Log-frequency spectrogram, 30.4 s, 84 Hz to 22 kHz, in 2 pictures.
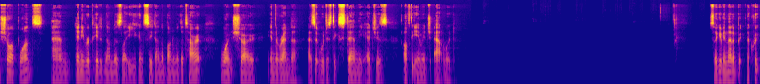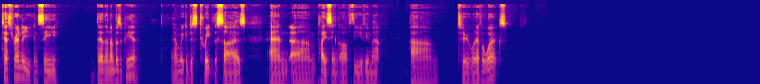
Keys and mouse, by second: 4.3 Tab, 9.7 Tab, 27.3 Escape.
